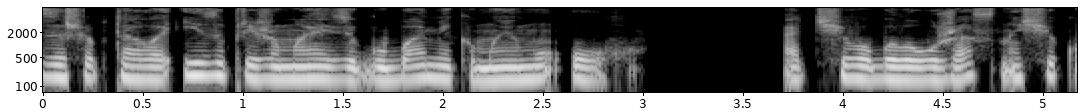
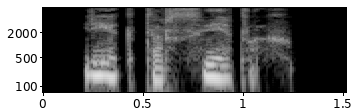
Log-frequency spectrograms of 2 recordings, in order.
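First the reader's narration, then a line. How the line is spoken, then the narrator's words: Whisper. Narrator (Russian): прошептала Иза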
